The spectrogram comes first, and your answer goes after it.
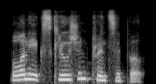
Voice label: "Pauli exclusion principle", Indian; Dictionary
